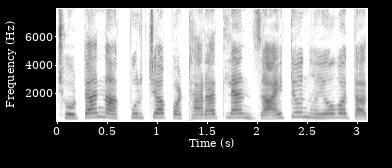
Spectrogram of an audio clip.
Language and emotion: Goan Konkani, neutral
